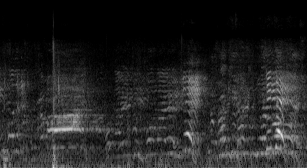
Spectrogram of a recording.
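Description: A football struck once with a sharp thud about a second in, amid players' shouts and calls, the loudest calls near the end.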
